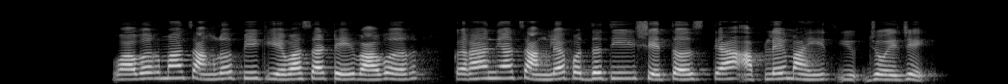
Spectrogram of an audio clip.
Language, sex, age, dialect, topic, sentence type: Marathi, female, 31-35, Northern Konkan, agriculture, statement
